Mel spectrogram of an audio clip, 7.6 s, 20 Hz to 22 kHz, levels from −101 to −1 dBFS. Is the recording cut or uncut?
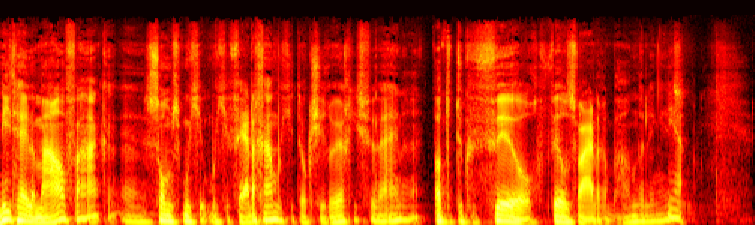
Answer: cut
